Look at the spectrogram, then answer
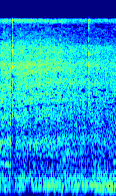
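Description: Tomatoes sizzle and fry steadily in a hot pan while an egg dish is prepared, a dense, even crackle at close range with no talking over it.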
